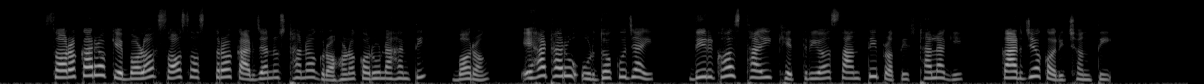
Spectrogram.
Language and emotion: Odia, neutral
